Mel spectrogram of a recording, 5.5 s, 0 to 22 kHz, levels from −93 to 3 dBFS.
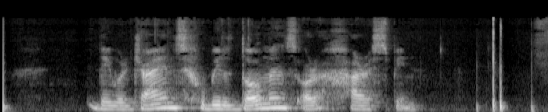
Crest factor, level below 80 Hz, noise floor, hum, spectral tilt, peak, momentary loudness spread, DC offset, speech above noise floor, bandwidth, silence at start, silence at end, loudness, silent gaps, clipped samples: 18 dB; -50 dBFS; -63 dBFS; none; -6.5 dB/octave; -2 dBFS; 14 LU; under 0.1%; 44 dB; 11.5 kHz; 0.05 s; 0.15 s; -19 LUFS; none; under 0.1%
